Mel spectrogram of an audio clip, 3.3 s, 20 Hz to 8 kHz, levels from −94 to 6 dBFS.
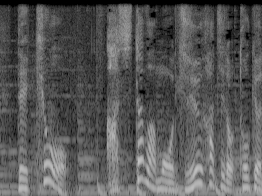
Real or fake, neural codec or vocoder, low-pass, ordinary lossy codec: real; none; 7.2 kHz; none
